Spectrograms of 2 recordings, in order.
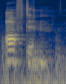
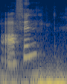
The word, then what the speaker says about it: often: Então, às vezes o T vai ser bem pronunciado e às vezes você não vai ouvir o T e não tem problema. As duas formas são aceitas.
